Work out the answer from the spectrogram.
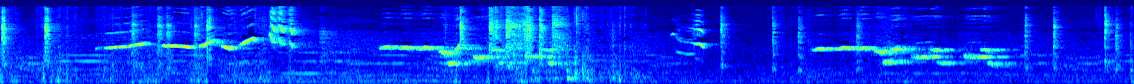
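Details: A stone magpie kept at home on a bird farm gives three bursts of clear, warbling whistles that dip and rise around a mid-high pitch, with sharp clicks and rustling between phrases.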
